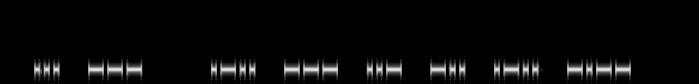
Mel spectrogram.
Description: Morse code, heard as a keyed tone, about 25 wpm, spaced as for 18 wpm, 700 Hz. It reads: SO LOUDLY
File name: Pinocchio / Pinocchio ch7 12 25 ik1hge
